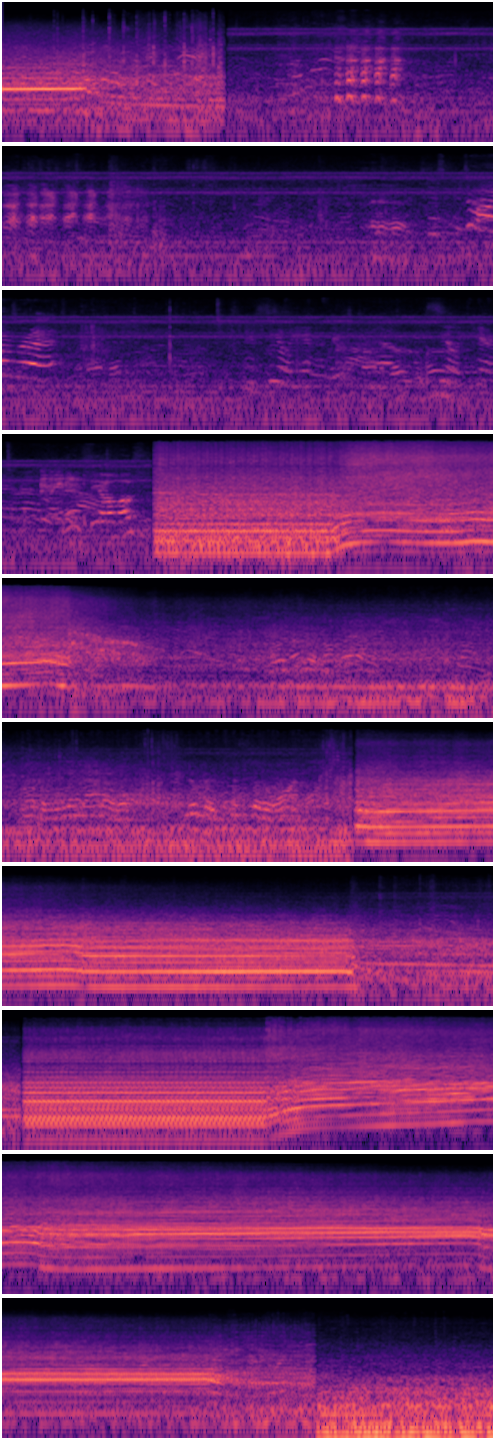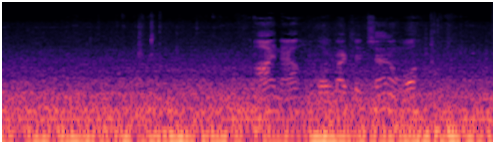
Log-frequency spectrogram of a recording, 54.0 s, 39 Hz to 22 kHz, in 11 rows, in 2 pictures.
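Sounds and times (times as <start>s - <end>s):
drag car engine at full throttle: 16.2s - 54.0s.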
